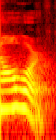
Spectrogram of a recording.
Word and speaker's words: hour: क्योंकि एच की आवाज़ नहीं निकल रही, एच साइलेंट है, ओ की आवाज़ निकल रही है, और ओ क्या होता है? वॉवल होता है।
